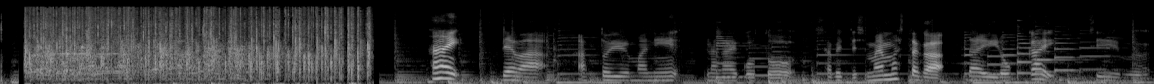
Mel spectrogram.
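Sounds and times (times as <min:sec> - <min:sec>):
hand clapping: 0:00.0 - 0:03.8
speech: 0:04.3 - 0:11.5.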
